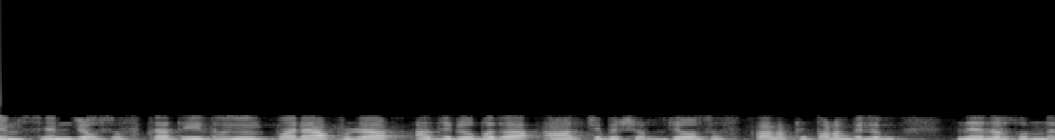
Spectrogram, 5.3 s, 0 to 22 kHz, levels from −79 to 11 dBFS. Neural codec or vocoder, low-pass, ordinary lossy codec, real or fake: codec, 16 kHz in and 24 kHz out, 1.1 kbps, FireRedTTS-2 codec; 3.6 kHz; none; fake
